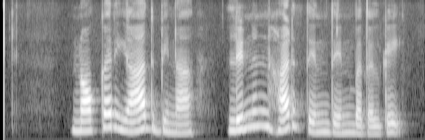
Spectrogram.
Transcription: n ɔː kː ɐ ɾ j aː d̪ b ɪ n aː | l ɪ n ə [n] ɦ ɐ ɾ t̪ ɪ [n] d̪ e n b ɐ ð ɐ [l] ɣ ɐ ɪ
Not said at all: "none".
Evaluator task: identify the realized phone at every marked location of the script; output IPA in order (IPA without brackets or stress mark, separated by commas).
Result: n, n, l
